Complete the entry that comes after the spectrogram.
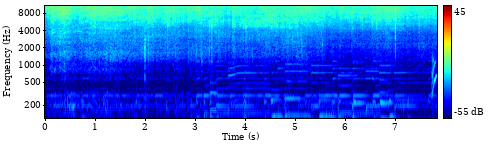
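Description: A whole fish frying in a generous pool of olive oil in a pan, a steady, dense sizzle that holds loud and close throughout, with small pops and the occasional scrape of stirring.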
